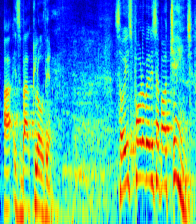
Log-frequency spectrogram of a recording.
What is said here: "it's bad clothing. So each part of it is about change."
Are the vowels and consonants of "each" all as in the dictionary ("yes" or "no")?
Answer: no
